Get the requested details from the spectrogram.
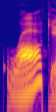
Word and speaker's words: Roch: But it's pronounced, I'm pretty sure, Roche and then Terrio.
